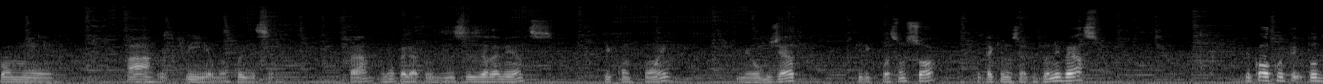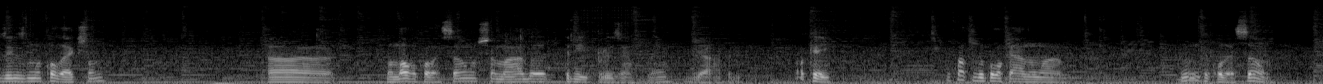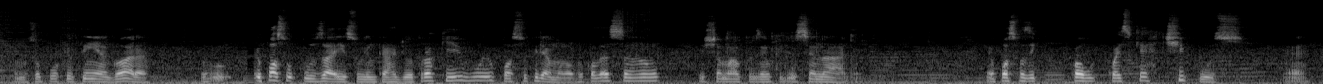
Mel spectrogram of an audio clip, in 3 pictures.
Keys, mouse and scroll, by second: 4.6 click, 6.4 middle click, 8.1 KP_1, 12.9 m, 17.0 m, 20.6 Return, 20.6 e, 21.3 ctrl+s, 24.3 click, 26.7 click, 27.6 click, 32.2 c, 33.9 click, 39.1 shift+a.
